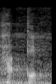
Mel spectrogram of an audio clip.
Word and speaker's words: Habib: Itu di harokatnya kitab itu ada yang nulis Hubab. Tapi yang benar, oh enggak, yang benar itu bacanya Habib. Habib itu As-Sulami itu ikut marga Robi'ah.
